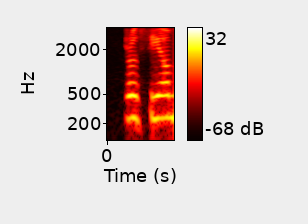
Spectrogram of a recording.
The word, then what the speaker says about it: Rocio: Rocio Melendez. – Can you spell it for me? – First name is R-O-C-I-O, and the last name is Melendez, M-E-L-E-N-D-E-Z.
